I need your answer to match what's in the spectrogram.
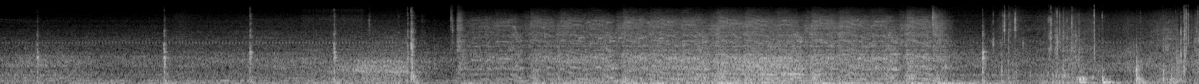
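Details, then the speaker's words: Infiniti QX56/QX80 from auction with suspected engine problems, after new battery, fusible link and cleaned terminals: faster but lumpy, uneven cranking that never fires; sounds like a cylinder skipping, cause not confirmed. "new battery installed with our new fusable link cleaned up all our terminals let's see if we have an improvement in cranking [Applause] RPM oh goodness no key you can hear it's skipping a cylinder cranking speeds better just thinking about it no luck"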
